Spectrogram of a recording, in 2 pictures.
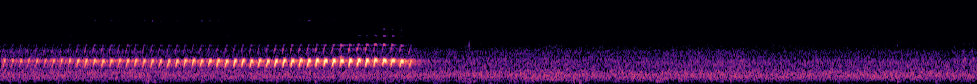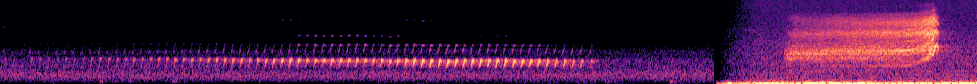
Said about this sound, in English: Northern Hawk Owl.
